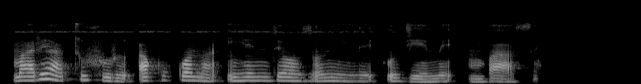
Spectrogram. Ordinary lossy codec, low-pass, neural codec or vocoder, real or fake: Opus, 32 kbps; 7.2 kHz; none; real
